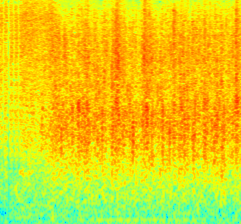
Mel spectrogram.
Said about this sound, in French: Pas de cris, juste des mains anonymes qui applaudissent. Dernier salut à Julie et Mélissa.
